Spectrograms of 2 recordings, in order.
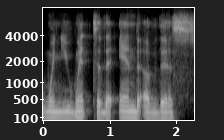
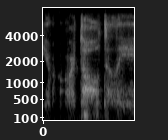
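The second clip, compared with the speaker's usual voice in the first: rushed, breathy, fast whisper, barely audible. Storyteller voicing a voice that calls out to the listener in the dark, in a whisper. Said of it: "you hear a voice that calls out to you in a whisper".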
